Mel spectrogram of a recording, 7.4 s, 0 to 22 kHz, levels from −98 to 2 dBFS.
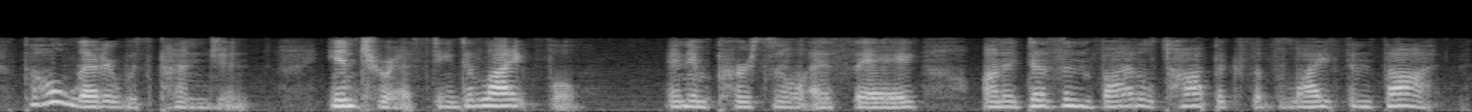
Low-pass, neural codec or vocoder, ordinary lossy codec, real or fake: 5.4 kHz; vocoder, 24 kHz, 100 mel bands, Vocos; Opus, 64 kbps; fake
